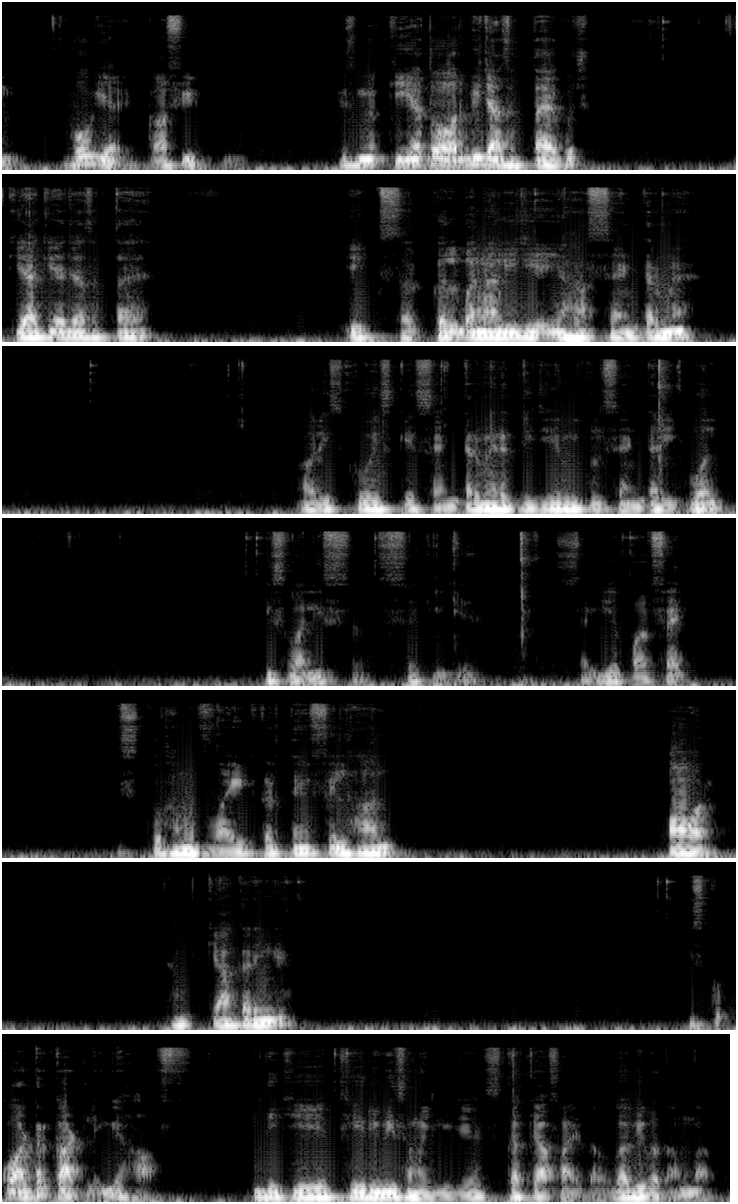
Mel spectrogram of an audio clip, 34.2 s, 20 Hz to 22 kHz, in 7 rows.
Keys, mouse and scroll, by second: 3.6 click, 4.3 F2, 4.6-11.2 drag, 11.8 shift+click, 12.0-13.0 typing, 15.6 click, 16.5-17.3 typing, 18.1 click, 25.6 click, 30.8 click.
